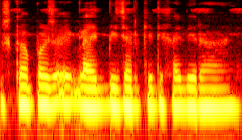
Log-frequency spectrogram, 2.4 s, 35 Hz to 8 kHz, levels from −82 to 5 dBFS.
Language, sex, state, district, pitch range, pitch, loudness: Hindi, male, Arunachal Pradesh, Lower Dibang Valley, 130-140 Hz, 130 Hz, -12 LUFS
